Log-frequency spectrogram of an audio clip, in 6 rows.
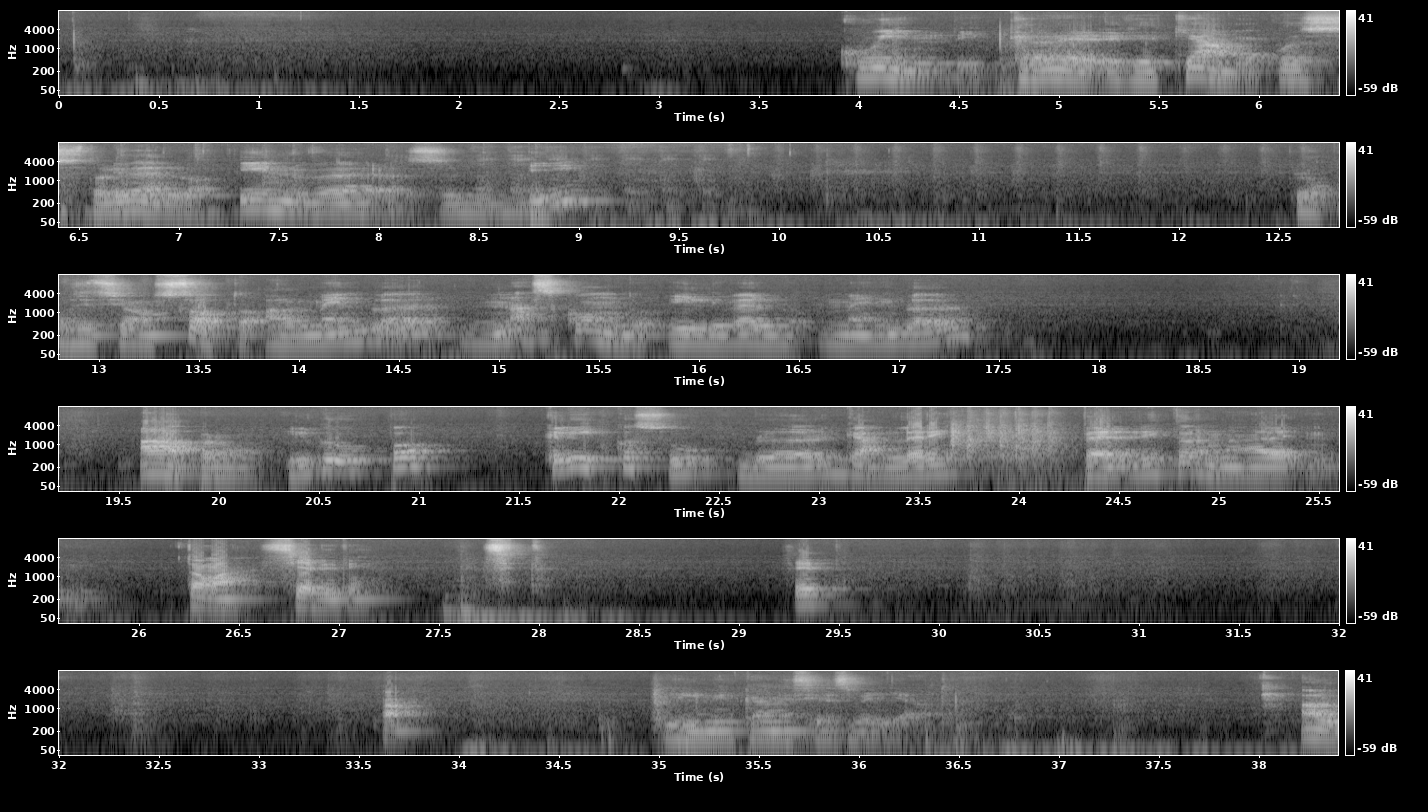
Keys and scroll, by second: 5.8-8.5 typing, 9.7 shift+Return.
